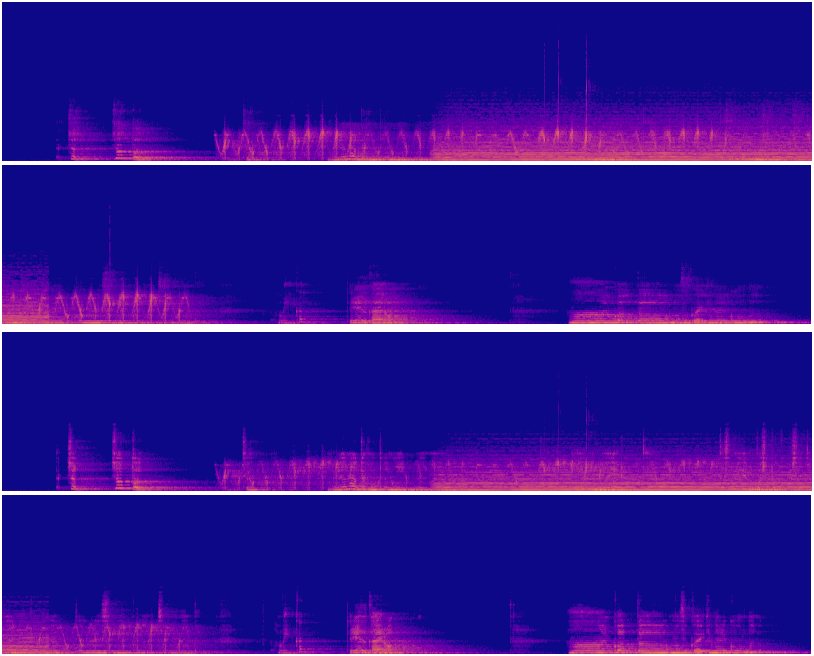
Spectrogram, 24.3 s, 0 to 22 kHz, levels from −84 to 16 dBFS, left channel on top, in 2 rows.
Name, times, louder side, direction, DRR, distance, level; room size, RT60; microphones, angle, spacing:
voice 1, 1.6-2.1 3.3-3.8 4.9-6.8 8.1-9.8 10.7-13.0 13.3-15.0 16.3-16.7 17.4-18.0 20.6-23.5, right 1 dB, 85° right, 2 dB, 2.8 m, -30 dB
sound 1, 3.2-15.0, left 7 dB, 75° left, 1.3 m, -39 dB
sound 2, 6.4-12.9, equal, 25° left, 1.0 m, -30 dB
24.0 x 19.5 x 7.3 m, 2.3 s
head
